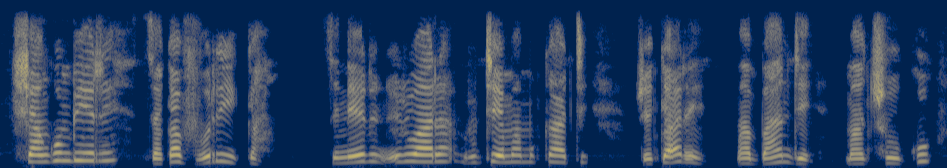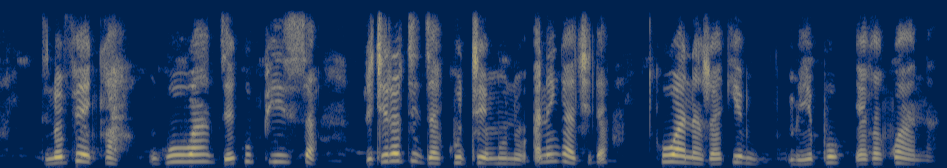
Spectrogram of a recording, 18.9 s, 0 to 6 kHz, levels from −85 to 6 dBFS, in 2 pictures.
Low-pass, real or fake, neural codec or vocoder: 5.4 kHz; real; none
